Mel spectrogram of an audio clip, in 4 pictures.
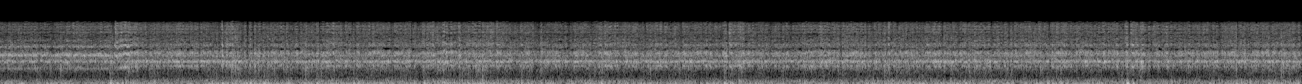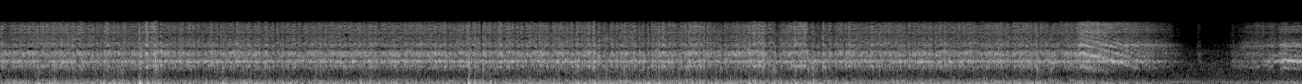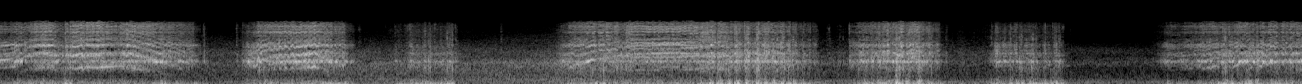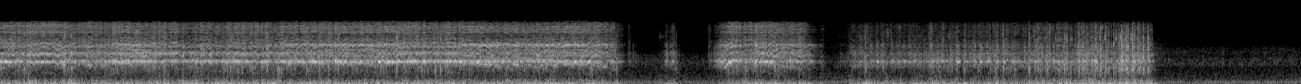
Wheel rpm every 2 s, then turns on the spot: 200, 230, 230, 230, 240, 230, 230, 230, 230, 230, 230, 230, 40, 140, 70, 20, 160, 70, 20, 120, 140, 140, 90, 40, 40, 20.
28-30 48-52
